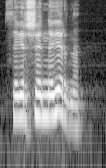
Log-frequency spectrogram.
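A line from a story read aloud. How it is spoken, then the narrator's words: Calm confirmation. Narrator (Russian): спокойно подтвердил Седрик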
